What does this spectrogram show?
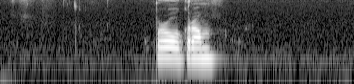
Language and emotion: Russian, neutral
